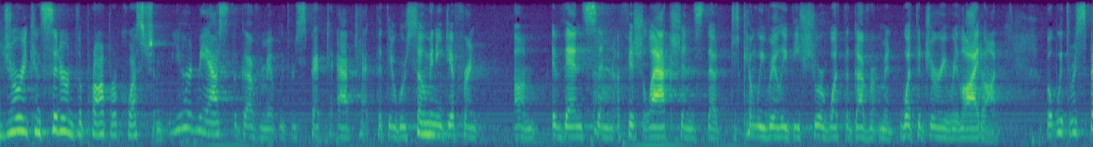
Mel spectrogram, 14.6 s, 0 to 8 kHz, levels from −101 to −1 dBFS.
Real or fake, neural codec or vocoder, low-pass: real; none; 7.2 kHz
